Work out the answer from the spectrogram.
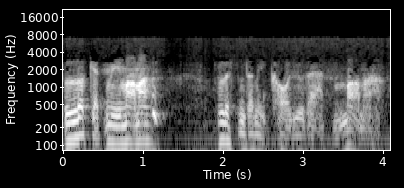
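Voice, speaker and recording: A man's voice: low voice, very animated, unhurried, slight background noise, full character voice. An actor playing a resentful, menacing man in his thirties ruled by his mother, in a theatrical, sardonic vintage radio mystery style. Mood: resentful, agitated. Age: 30s. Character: bitter, resentful grown son, 38, menacing and mother-dominated. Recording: dull lo-fi vintage radio, music behind.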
